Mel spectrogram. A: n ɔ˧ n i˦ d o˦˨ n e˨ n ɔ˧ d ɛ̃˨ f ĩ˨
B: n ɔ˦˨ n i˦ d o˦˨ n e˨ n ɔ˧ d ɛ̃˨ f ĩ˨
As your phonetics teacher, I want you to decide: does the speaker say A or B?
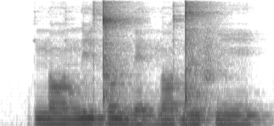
A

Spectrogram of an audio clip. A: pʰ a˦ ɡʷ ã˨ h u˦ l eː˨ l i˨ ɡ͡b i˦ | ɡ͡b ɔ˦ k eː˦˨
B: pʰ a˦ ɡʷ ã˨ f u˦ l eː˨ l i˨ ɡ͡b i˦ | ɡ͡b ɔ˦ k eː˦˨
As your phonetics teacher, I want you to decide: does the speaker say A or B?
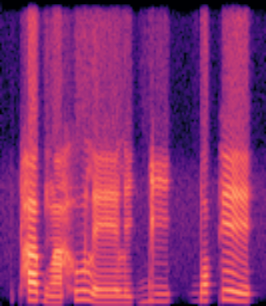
A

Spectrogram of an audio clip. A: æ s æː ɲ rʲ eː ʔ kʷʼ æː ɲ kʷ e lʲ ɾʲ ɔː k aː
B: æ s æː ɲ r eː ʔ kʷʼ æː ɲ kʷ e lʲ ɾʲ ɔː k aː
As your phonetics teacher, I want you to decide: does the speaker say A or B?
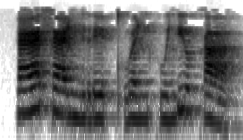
B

